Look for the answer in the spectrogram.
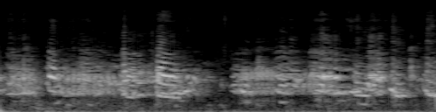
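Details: Several Black Spanish turkeys at a hatchery, domestic breed, give bursts of harsh rattling gobbles, each lasting about a second with short gaps between, overlapping one another in a small indoor space.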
